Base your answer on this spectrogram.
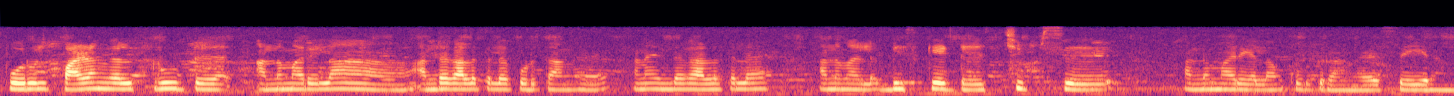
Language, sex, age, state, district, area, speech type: Tamil, female, 18-30, Tamil Nadu, Kallakurichi, rural, spontaneous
